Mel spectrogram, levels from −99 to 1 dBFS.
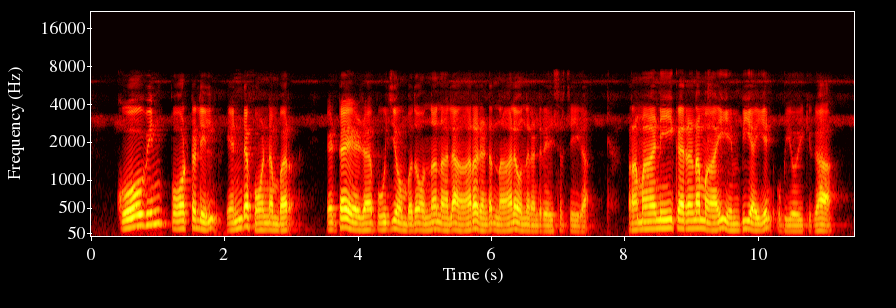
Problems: none marked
